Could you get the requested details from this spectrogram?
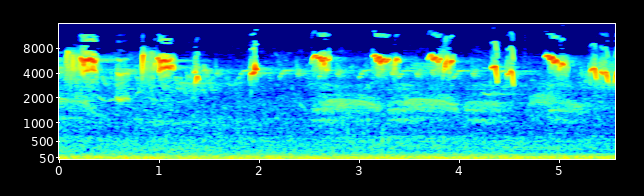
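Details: Bluethroat delivering a lively run of sharp, high chirped and twanging notes, roughly two per second, interleaved with softer lower warbles, in a quiet setting.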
